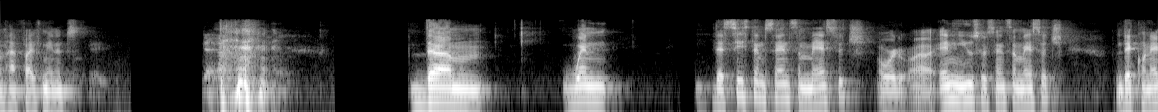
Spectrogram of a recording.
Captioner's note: laughs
